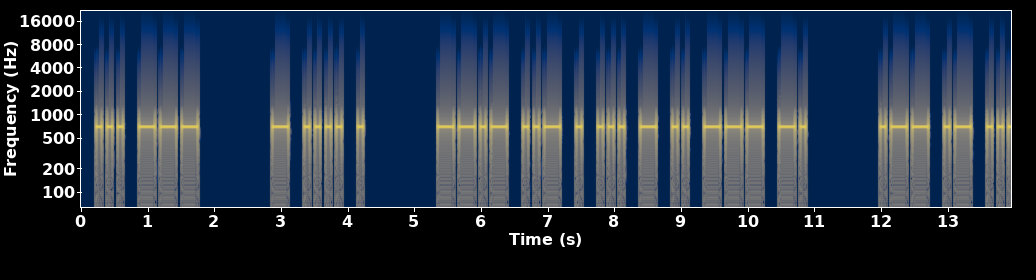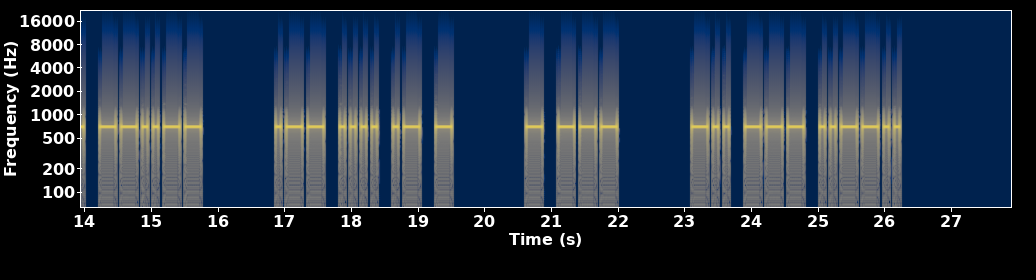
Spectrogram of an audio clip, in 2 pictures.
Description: Morse code, heard as a keyed tone, about 15 wpm, 700 Hz. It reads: SO THE QUESTION WAS, WHAT TO DO?
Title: 2x Word-Spacing - Sentences from Top 400 Words - 15wpm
